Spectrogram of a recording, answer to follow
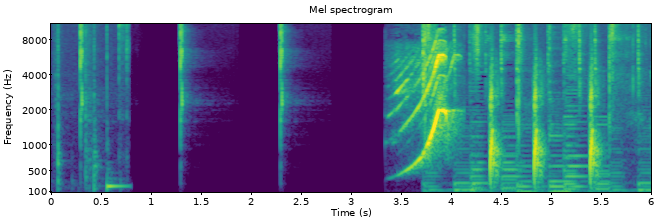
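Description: A few wood-block-like clicks close the song, followed by about two and a half seconds of near silence. About three and a half seconds in, a cartoon 'bloop' sound effect glides sharply up in pitch. A bright children's music jingle with a steady beat starts right after it.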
